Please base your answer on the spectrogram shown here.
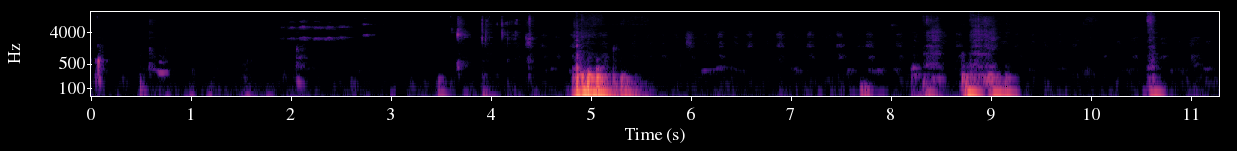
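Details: Niknok, a rescued Shih Tzu, eating dehydrated anchovies indoors: loud crunching bites in bursts near five and nine seconds and a last crunch near the end, with quiet clicks and small mouth sounds between.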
